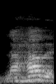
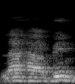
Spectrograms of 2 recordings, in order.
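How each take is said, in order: First: লাহাব ending in a loud, bounced sakin ব; qalqala stop. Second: লাহা বিন read with the বিন ending sounded; reading with nunation. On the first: Teacher shows how লাহাব ends when stopping. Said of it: "কলকলা হয়ে যাবে সাকিন". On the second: Teacher spells লাহা বিন with nunation before stopping on it. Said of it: "এখানে বিন হবে না". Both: Shown as a demonstration.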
